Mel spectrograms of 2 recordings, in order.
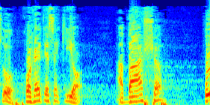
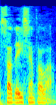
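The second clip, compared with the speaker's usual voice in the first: much softer, lower firm command; quiet stern order; 8 semitones lower, 10 dB quieter than usual. Retold or imitated. Pastor silently orders his sons from the pulpit, low and firm. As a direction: say it low without raising the voice. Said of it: "Eu dizia".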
